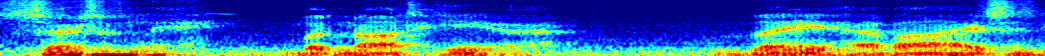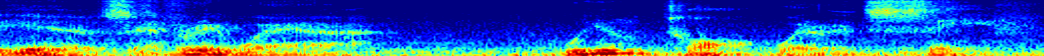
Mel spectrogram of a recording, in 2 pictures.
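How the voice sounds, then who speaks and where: A man's cartoonish character voice, very deep and low, at a very slow pace, with slight echo and loud background noise. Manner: calm, knowing, ominous.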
